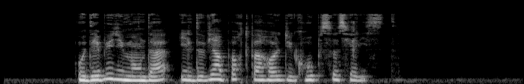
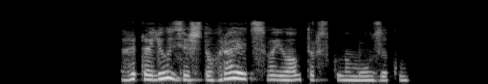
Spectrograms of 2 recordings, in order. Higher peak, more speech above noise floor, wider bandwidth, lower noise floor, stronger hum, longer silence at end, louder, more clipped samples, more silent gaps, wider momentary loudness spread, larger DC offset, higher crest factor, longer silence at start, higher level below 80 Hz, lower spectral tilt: about the same, -4 dBFS vs -4 dBFS; second, 42 dB vs over 72 dB; first, 11.5 kHz vs 8.2 kHz; second, -59 dBFS vs under -90 dBFS; neither; first, 1.45 s vs 0.8 s; about the same, -17 LUFS vs -19 LUFS; neither; neither; about the same, 12 LU vs 14 LU; neither; about the same, 14 dB vs 18 dB; second, 0.8 s vs 1.2 s; first, -54 dBFS vs -64 dBFS; about the same, -6 dB/octave vs -5 dB/octave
